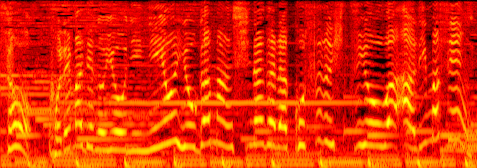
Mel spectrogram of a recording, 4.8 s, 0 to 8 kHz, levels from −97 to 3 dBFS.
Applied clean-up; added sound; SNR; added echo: none; Wind instrument, woodwind instrument; 18 dB; none.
